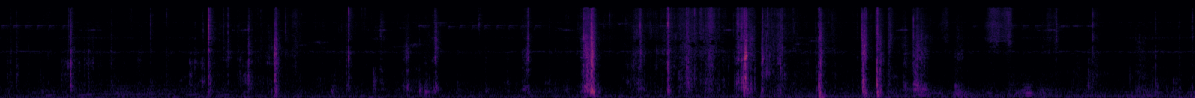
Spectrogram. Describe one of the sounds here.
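Bamboo knocks and creaks as a pole is handled.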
